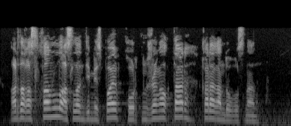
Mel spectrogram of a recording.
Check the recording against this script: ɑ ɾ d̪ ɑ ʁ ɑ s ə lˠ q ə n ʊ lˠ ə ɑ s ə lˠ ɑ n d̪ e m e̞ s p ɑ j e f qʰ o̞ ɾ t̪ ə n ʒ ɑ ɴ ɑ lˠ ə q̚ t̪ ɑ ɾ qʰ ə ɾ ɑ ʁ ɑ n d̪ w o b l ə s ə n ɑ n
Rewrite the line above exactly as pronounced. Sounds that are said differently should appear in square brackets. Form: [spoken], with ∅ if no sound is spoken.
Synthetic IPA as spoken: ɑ ɾ d̪ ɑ ʁ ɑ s ə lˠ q [ɑ] n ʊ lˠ ə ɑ s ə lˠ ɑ n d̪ e m e̞ s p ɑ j e f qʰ o̞ ɾ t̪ ə n ʒ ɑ ɴ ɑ lˠ ə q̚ t̪ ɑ ɾ qʰ [ɑ] ɾ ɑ ʁ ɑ n d̪ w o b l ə s ə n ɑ n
